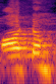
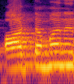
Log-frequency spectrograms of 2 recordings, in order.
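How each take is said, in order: First: The final n sound is silent. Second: The final n sound is pronounced. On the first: The speaker calls it right. "M के बाद जो एन है वो silent होगा" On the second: The speaker calls it wrong. "ऑटमन नहीं"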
